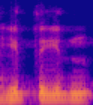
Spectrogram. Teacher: இத் இன் மேல்வாய் பல்லின் அடியை அதாவது மேல்வாய் பல்லின் அடிப்பகுதி மேல்வாய் பல்லின் அடியை நாக்கின் நுனி பொருந்துவதால் பிறக்கின்றன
